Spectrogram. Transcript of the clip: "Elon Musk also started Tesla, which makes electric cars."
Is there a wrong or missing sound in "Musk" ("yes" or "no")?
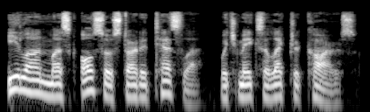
no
